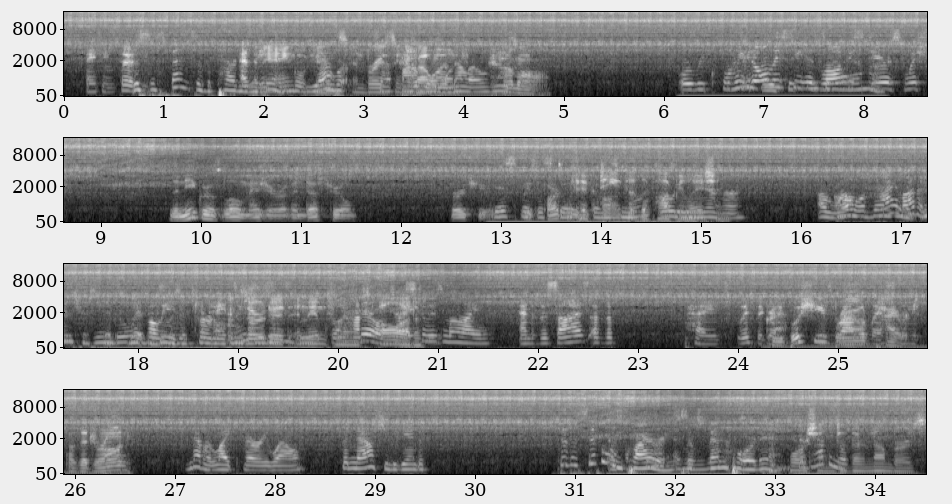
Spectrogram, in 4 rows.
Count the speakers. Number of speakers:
8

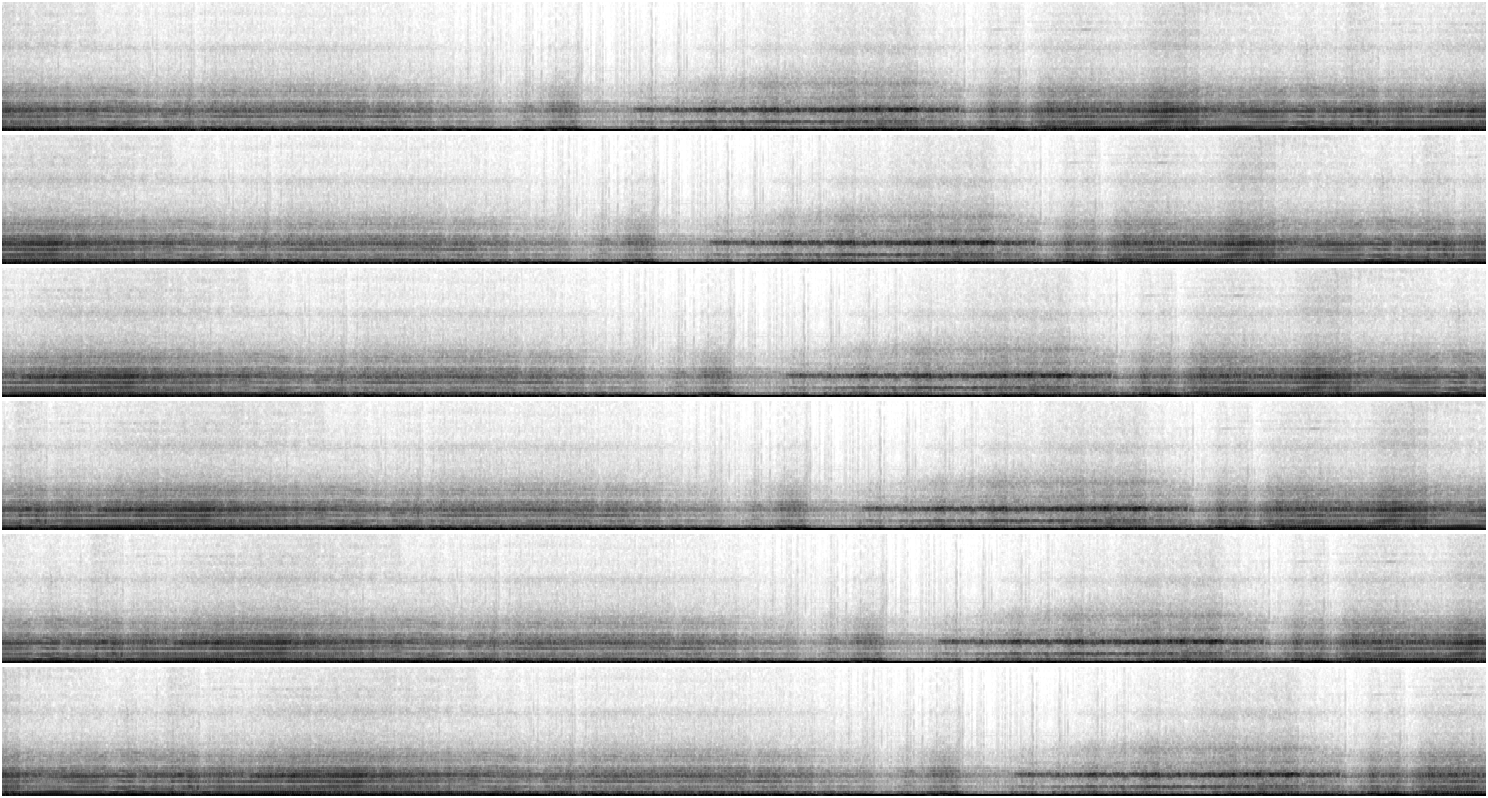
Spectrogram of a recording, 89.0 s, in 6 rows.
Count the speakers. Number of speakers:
0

